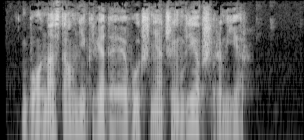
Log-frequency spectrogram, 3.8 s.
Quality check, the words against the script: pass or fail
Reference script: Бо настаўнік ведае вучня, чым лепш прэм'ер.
pass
